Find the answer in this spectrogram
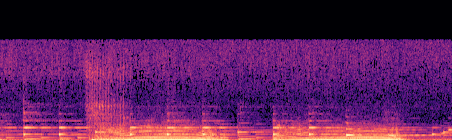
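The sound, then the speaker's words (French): A gentle bull from Cerdagne moos twice, each a long, low, deep call with a rich tonal quality, separated by a short pause and heard loud and clear. “Un charmant taureau venu de Cerdagne, un gentil taureau doux comme un agneau.”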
